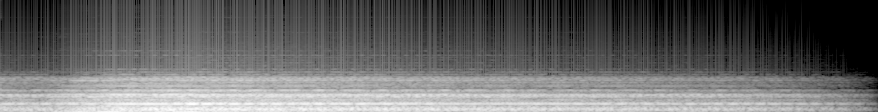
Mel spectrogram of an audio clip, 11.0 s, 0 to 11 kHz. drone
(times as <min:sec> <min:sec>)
0:00.0 0:06.6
